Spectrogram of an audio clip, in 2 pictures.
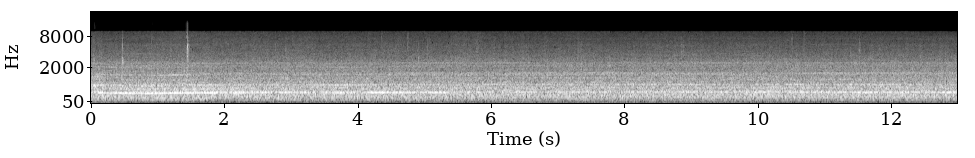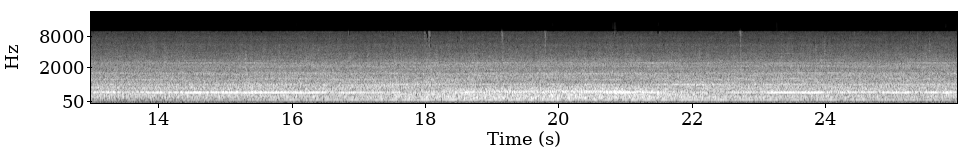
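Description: A combine harvester's engine drones steadily from inside its cab.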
